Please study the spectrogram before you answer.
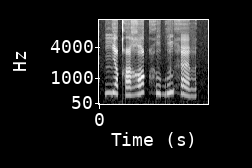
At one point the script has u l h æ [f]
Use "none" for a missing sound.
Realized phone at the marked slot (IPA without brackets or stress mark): v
